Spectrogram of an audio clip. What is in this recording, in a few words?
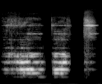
ROBOT, VOCODA SPEECH; Zero-G Ambient 1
